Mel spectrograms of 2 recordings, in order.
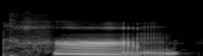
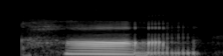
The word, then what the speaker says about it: calm: This pronunciation, the L is silent. It's calm, om om calm, calm.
